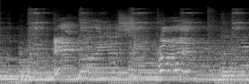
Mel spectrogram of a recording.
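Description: Small acoustic string band playing live: fiddle, strummed acoustic guitar and upright bass, with a melody that slides up into its notes twice over a held low note.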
